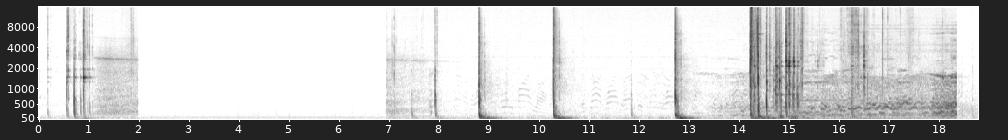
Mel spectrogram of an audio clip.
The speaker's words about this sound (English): knocking apart logs in need for a winter.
